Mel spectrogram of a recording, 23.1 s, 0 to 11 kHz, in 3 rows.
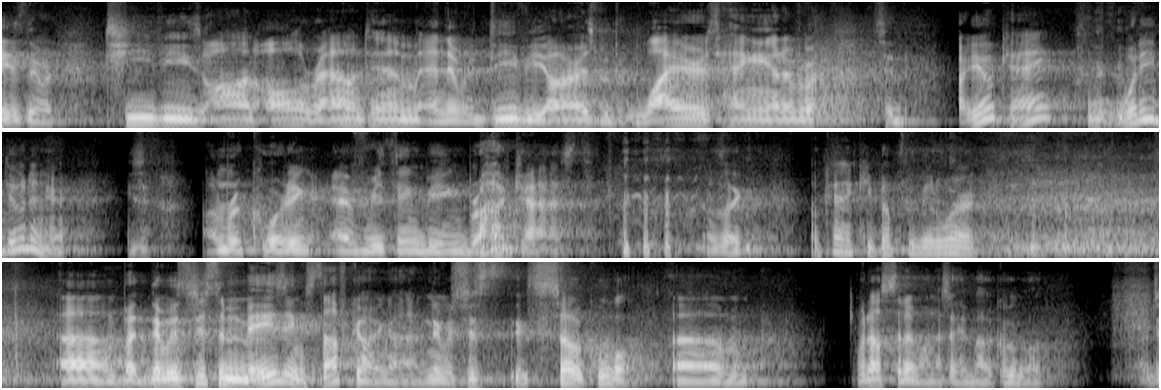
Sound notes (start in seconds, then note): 7.2 laughing; 11.8 laughing; 14.0 attendees laughing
